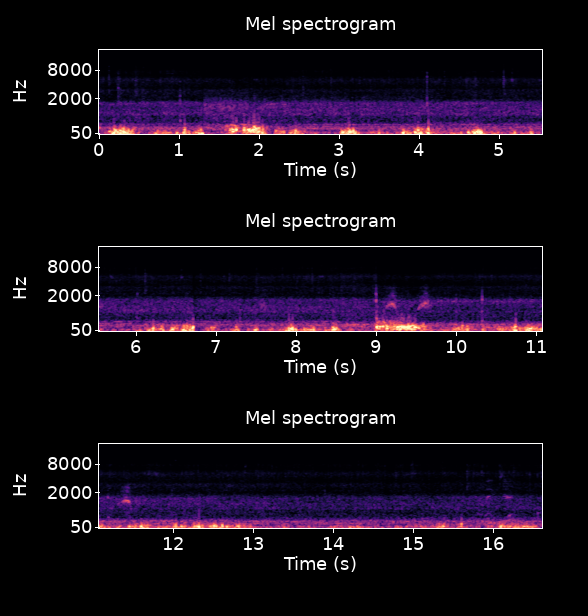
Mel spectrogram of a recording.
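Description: Bicycle tyres roll on asphalt.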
